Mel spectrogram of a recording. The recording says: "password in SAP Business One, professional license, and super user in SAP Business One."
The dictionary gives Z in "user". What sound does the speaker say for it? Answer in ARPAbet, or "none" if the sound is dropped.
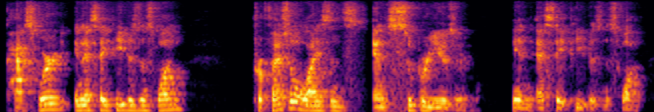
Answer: Z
